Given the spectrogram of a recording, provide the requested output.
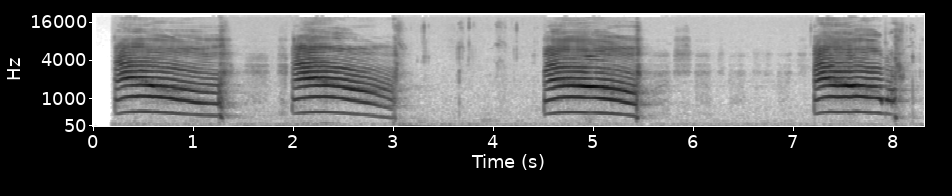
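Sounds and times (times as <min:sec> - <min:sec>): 
tom cat meowing: 0:00.2 - 0:01.4, 0:02.0 - 0:03.2, 0:04.5 - 0:05.5, 0:07.2 - 0:08.2.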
